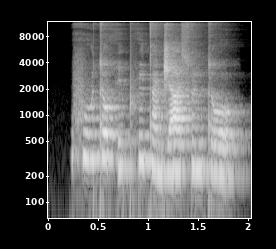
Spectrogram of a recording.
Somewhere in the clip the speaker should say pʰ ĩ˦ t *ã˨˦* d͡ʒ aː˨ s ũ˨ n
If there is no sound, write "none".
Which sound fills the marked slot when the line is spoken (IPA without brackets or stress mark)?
ã˨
